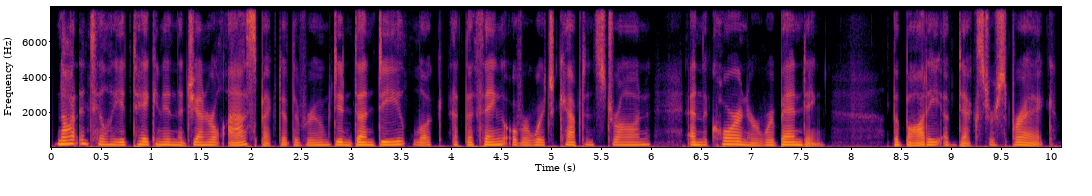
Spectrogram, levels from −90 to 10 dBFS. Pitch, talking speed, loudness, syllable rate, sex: 150 Hz, 185 wpm, -21 LUFS, 5.4 syllables/s, female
